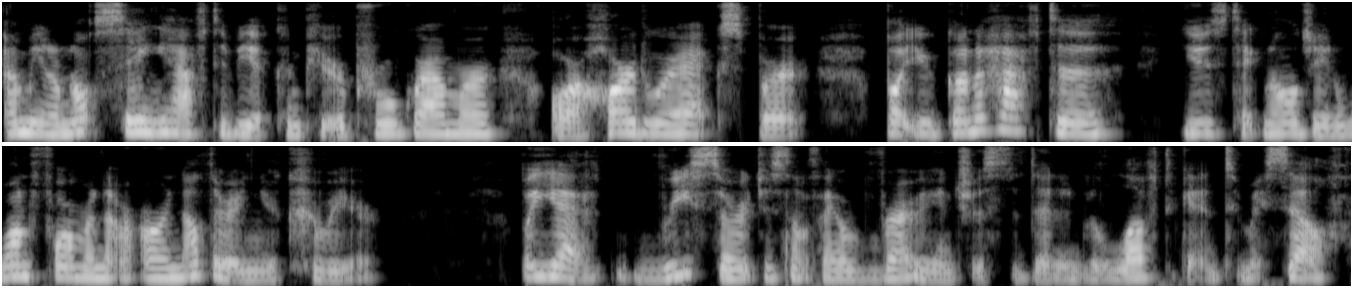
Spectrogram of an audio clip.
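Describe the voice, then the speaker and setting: Her loudness swinging widely, a woman speaks at a fairly quick pace in a medium pitch with fairly even intonation. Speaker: tech YouTuber. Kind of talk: casual talk to camera. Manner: fast.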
